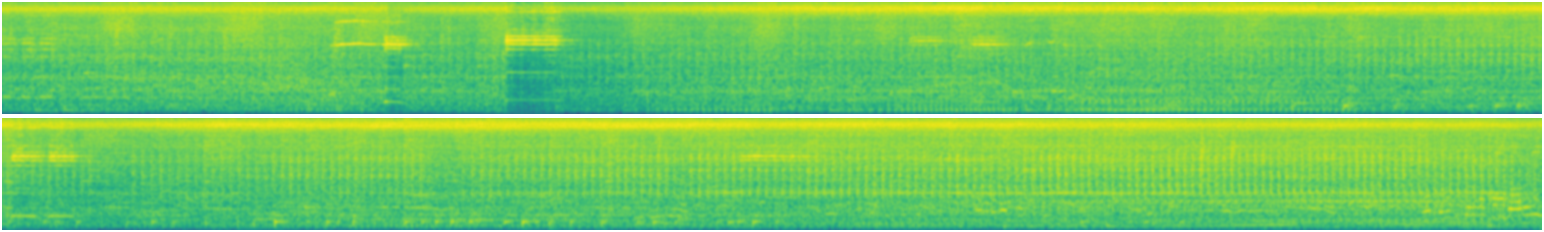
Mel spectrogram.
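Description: Outdoor street procession ambience: a steady hiss with people's voices around, broken by several brief high-pitched toots a few seconds apart, the loudest near the start and about halfway through.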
